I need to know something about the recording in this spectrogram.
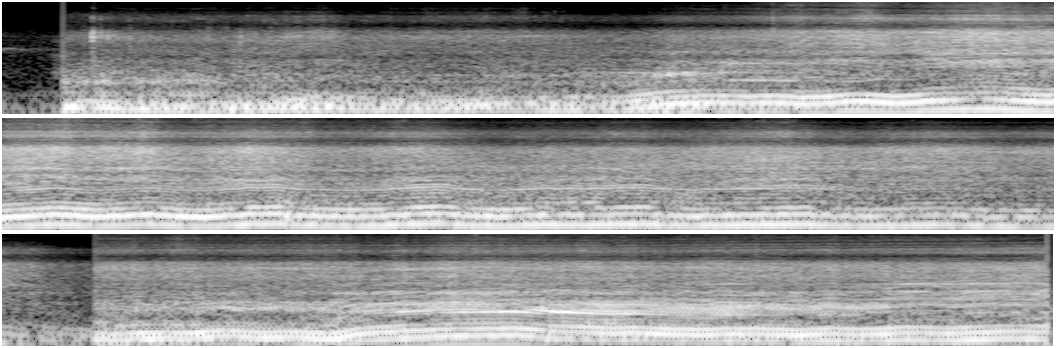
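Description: A buggy engine revs hard and roars.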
